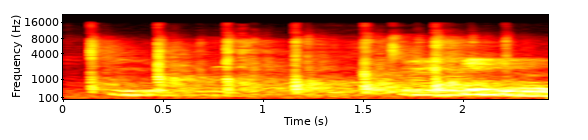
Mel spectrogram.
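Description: A run of sharp taps, about three a second, starting suddenly, with a person's voice under them.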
